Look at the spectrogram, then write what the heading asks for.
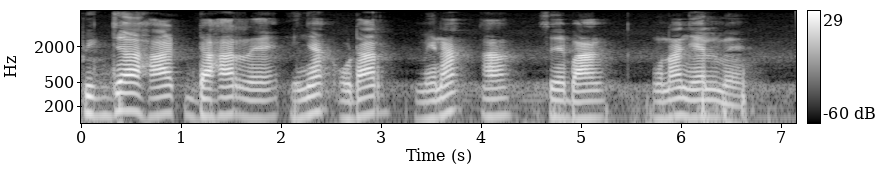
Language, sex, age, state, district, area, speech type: Santali, male, 18-30, West Bengal, Bankura, rural, read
